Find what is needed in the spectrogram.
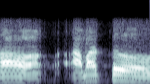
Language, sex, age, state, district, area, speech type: Bengali, male, 60+, West Bengal, South 24 Parganas, urban, conversation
